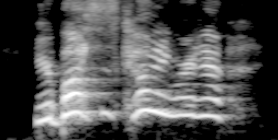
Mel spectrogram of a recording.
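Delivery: high, loud, hurried, urgent voice. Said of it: "She's like".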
